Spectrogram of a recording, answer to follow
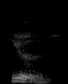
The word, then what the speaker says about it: Hughes: The spelling is Hughes, the pronunciation is Hughes.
